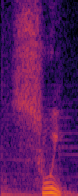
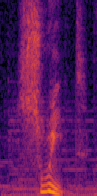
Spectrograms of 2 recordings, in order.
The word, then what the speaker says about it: suite: The second word, the one which means a set of rooms or a set of chairs, is pronounced sweet, which is the same pronunciation as sweet.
